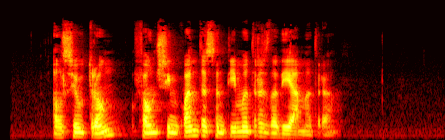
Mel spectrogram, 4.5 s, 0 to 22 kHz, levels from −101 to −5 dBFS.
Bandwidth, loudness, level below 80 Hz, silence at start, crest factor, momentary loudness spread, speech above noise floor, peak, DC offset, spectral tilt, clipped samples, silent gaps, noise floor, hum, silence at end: 11.5 kHz; -25 LUFS; -76 dBFS; 0.55 s; 22 dB; 11 LU; 50 dB; -6 dBFS; under 0.1%; -4 dB/octave; under 0.1%; none; -75 dBFS; none; 1.1 s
